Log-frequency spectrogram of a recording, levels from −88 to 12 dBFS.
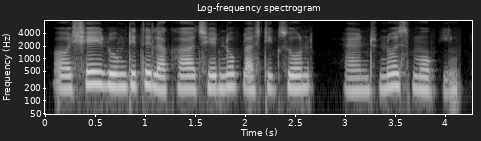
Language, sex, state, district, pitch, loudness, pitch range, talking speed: Bengali, female, West Bengal, Cooch Behar, 200 Hz, -16 LUFS, 195-220 Hz, 170 wpm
